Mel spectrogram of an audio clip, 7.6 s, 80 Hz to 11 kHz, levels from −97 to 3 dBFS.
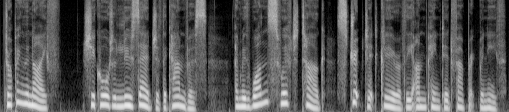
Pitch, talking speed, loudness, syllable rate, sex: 205 Hz, 190 wpm, -17 LUFS, 5.3 syllables/s, female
